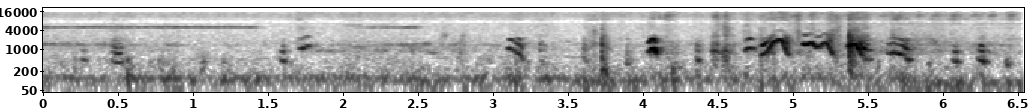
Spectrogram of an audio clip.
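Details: One-day-old Golden Retriever puppies from a litter of nine in Naju, South Korea; after quiet rustling, short high squeals and whines build up, becoming denser and louder toward the end.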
